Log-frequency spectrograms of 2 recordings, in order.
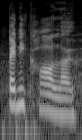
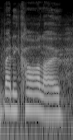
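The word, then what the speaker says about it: Benicarló: Should pronounce that right, shouldn't I? Benicar- Benicarlo.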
